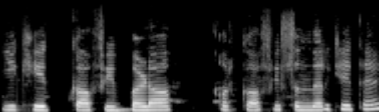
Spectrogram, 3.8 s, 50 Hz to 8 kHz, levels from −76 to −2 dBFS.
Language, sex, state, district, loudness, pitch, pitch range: Hindi, female, Maharashtra, Nagpur, -17 LUFS, 255 Hz, 245-275 Hz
